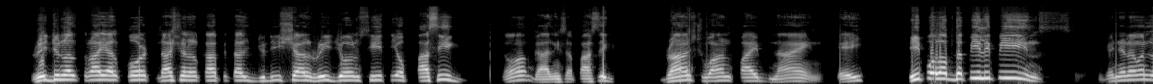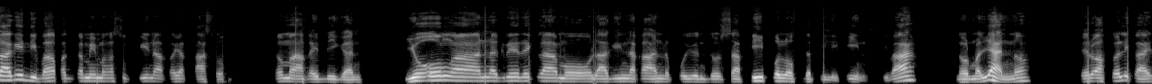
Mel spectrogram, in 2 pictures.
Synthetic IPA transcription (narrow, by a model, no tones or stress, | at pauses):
ɹid͡ʒonɐlt̪ɾajɐlkoɹt̪̚naʃonɐlkapɪt̪ɐld͡ʒʊd̪iʃɐlɹid͡ʒonsit̪ɪopaːsɪɡ̚ | noɡaːlɪŋsɐpaːsɪɡ̚ | bɹant͡ʃwanfajb̚najnokɛj | piːpolofd̪ɐpilɪpins | ɡɐɲanɐmanlaːɡɪd̪ɪbapɐɡ̚kɐmɛjmɐŋasʊpinɐkɐjakaːso̞ | nomɐŋakɐʔɪbiːɡɐn | jʊʔoŋanɐɡɾɛɾɛklaːmo̞laːɡɪŋnɐkaʔɐnopʊjʊnd̪onsɐpiːpolofd̪ɐpilɪpinsd̪̥ɪbaː | oɾmaljanːo̞ | pɛːɾoʔɐk̚t̪walika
